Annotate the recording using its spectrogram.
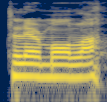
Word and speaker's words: Clermont: I think I even danced at the Claremont Lounge. Claremont, whatever it said. – That's the French pronunciation. Clermont Lounge.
